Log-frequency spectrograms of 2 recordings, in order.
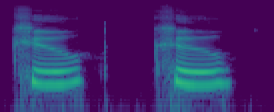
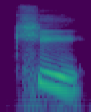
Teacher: When we have the when we produce it with a front vowel like e, the velar, instead of pronouncing it with the tongue at the very far back of the roof of your mouth, it moves a little forward because we're anticipating going forward for the front vowel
